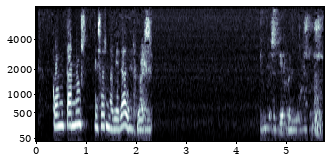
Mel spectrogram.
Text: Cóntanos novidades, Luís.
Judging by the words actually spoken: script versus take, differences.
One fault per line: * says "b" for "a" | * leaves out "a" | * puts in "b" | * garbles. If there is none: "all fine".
* puts in "esas"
